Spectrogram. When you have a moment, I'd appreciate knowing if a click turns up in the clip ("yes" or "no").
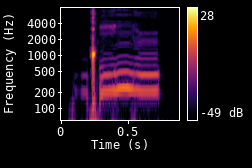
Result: yes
